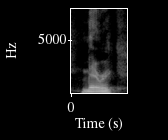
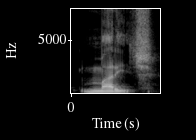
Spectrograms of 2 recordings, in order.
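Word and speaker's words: Marić: So it's like Merrick, but it's more like Maric.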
